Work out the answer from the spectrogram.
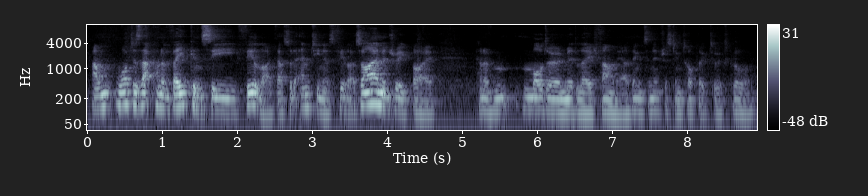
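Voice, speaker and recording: A middle-aged author being interviewed speaks reflectively and tentatively, rephrasing his thoughts. His voice is lowish and steady, at a quick pace. The recording has a roomy echo with clear background noise.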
